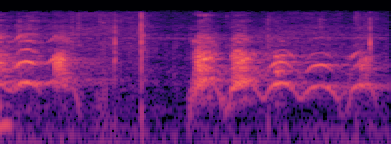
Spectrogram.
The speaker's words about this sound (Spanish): Un momento, un perro me, ha dado un susto, no me lo esperaba. Un perro me ha ladrado así al lado, no me lo esperaba.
